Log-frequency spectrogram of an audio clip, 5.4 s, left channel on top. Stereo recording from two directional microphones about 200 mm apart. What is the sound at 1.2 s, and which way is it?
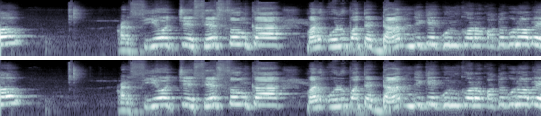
Speech, 20° left (ahead or behind).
